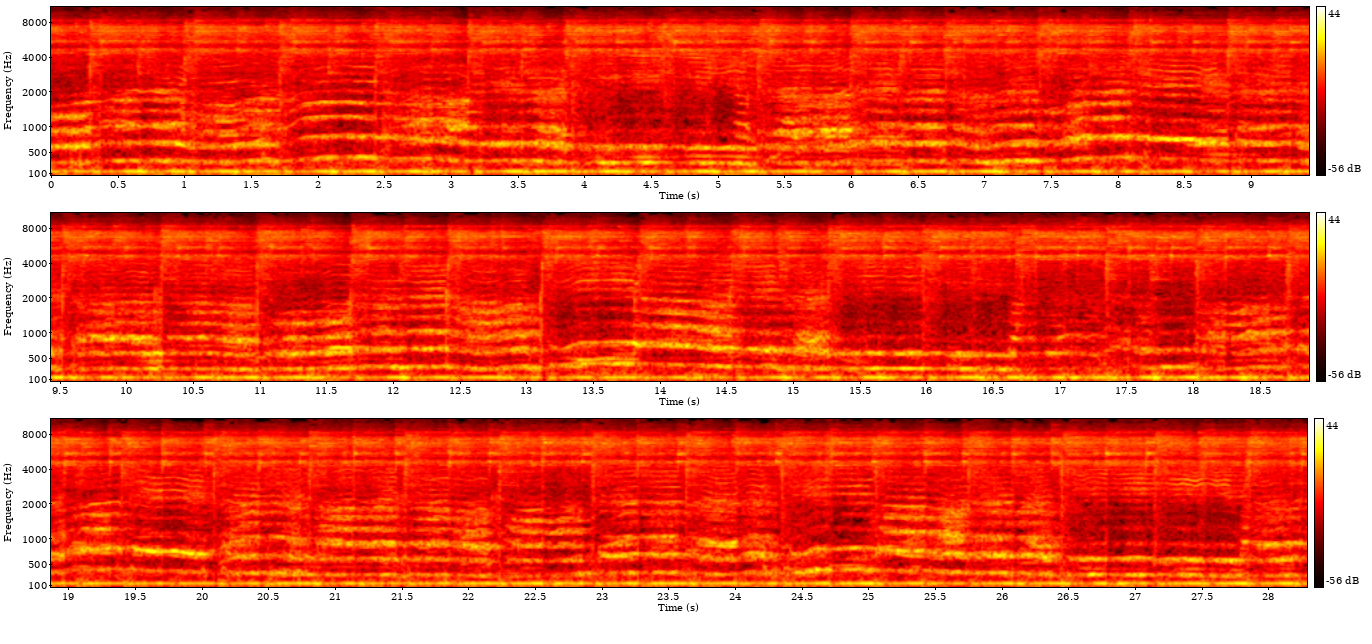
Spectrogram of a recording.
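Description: Group of women singing a Haryanvi devotional bhajan together, with jingling hand percussion keeping time throughout.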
